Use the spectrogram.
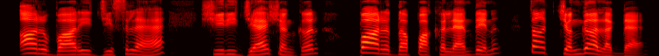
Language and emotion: Dogri, happy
